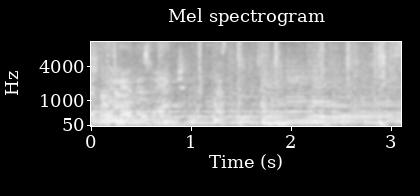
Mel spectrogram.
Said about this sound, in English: And as this progresses, that's when Mads Mikkelsen's character rides up on a horse.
